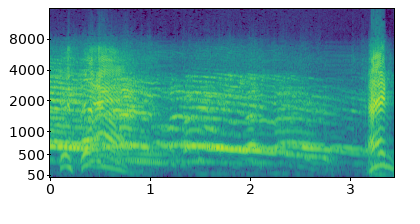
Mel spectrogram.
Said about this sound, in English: Yes, we're saved. We're saved. Give a cheer, lads. We're saved.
